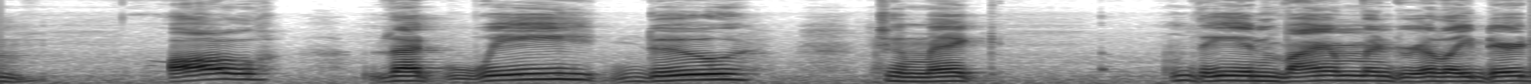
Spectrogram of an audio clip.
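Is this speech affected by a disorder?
Yes: cerebral palsy.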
